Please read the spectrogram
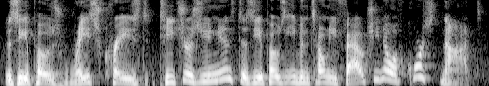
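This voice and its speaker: A middle-aged male news host with a lively pitch that swings up and down as he mocks and needles. He delivers his opinion monologue with sarcastic incredulity. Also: brisk.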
